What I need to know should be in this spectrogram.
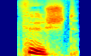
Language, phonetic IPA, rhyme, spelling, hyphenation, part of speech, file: Hungarian, [ˈfyʃt], -yʃt, füst, füst, noun, Hu-füst.ogg
- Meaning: smoke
